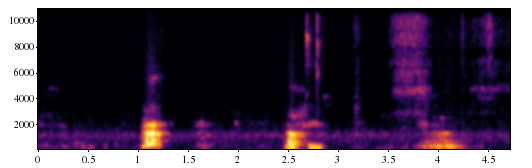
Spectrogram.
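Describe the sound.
Two big dogs barking at someone walking by the house: a few faint, separated barks, including a quick double bark, over a low murmur.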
